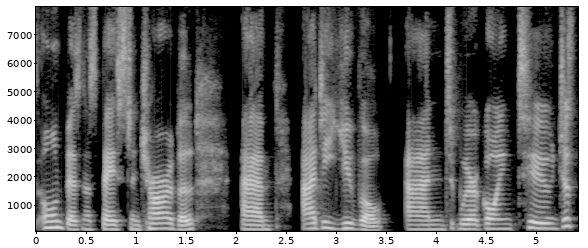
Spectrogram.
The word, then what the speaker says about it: Adiuvo: Is it Adiuvo? No? We say Adiuvo. People say it many different ways.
